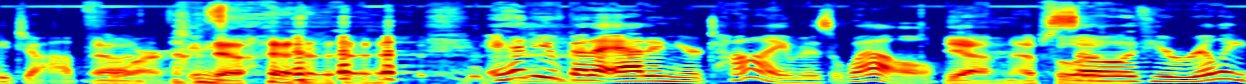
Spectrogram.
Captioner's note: laughing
